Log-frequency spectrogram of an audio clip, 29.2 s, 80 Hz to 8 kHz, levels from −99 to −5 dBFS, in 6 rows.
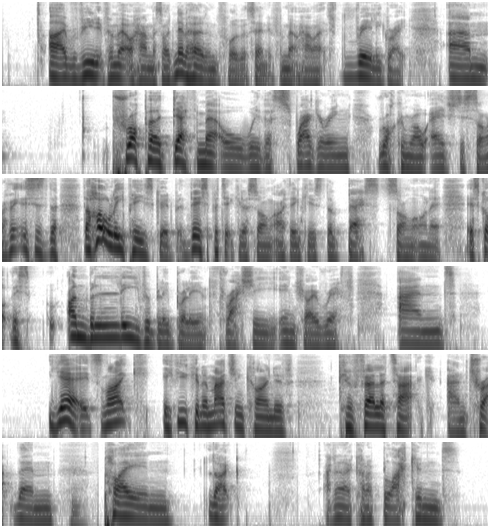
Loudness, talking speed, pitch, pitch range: -30 LUFS, 180 wpm, 115 Hz, 105-135 Hz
